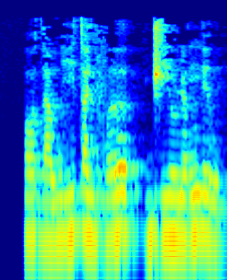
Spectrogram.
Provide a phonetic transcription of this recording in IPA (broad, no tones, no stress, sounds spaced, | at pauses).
ɔ d a w i d a lʲ v ə | d͡ʒ i u̯ ɳ ə ŋ e u̯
